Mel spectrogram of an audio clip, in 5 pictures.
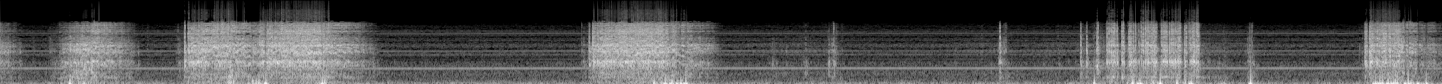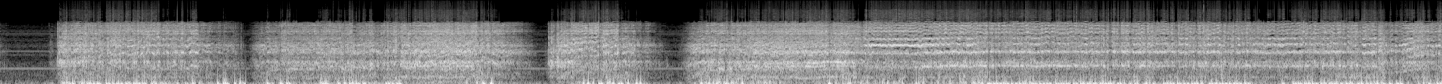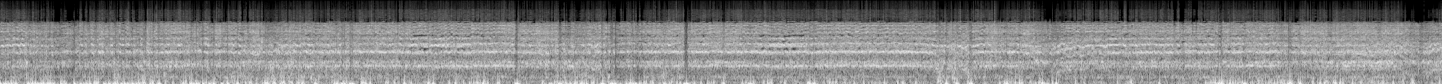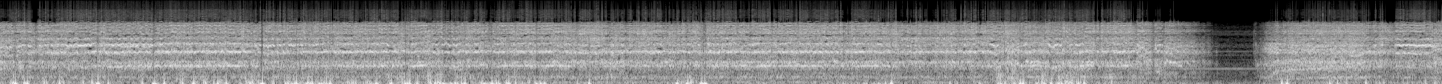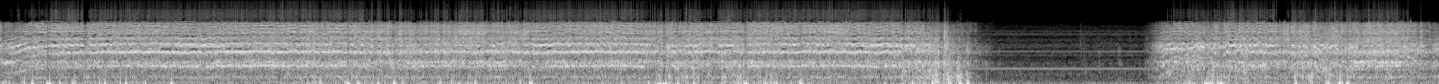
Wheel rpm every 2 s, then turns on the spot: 30, 90, 10, 50, 0, 10, 20, 80, 140, 140, 100, 210, 230, 230, 210, 230, 230, 230, 230, 190, 230, 180, 220, 230, 230, 230, 230, 140, 160, 210, 220, 220, 230, 130, 40, 180.
10-12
